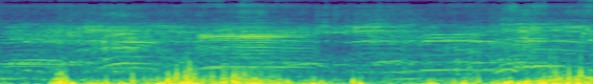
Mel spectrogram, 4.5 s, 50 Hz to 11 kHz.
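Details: Flock of sheep at Snowdon, UK, 1 September 2019, driven by a herding Border Collie; drawn-out quavering bleats overlap one another over heavy low-pitched wind noise.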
